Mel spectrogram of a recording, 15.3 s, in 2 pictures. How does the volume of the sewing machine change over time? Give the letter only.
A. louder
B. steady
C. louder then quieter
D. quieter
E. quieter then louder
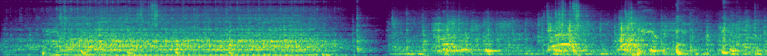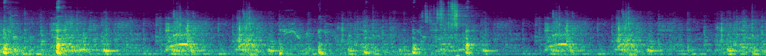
D.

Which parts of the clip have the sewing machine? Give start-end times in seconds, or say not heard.
0.0-15.2.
